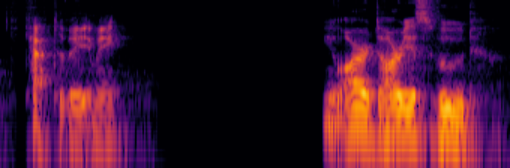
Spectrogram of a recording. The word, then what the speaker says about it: Vöd: me you are Darius vood rhymes with rude an ambitious and hard-working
